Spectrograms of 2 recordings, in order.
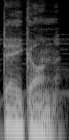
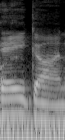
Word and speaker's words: Dagon: ancient Philistine legend of Deeon, the fish god. Deegon. I've been saying it wrong.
